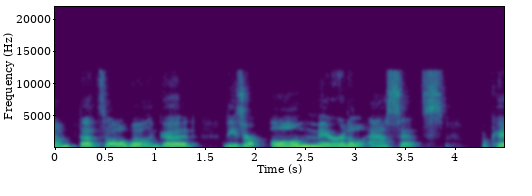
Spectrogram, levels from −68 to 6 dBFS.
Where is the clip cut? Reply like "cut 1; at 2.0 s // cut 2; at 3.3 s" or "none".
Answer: cut 1; at 1.6 s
